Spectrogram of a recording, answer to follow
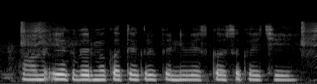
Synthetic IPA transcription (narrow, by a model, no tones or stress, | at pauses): ɦəmekbʱeɾmekət̪ekɾupːeniʋeskəɾsəkɛt͡ʃʰi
